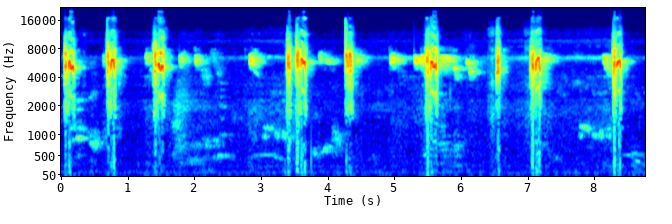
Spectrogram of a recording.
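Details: Female orange-headed thrush calling so that males respond and come into breeding condition; sharp, high snapping notes repeat irregularly, sometimes doubled, interleaved with short thin whistles and soft lower chatter.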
